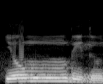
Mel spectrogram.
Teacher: Jadi nun sukun bertemu dengan ba. Yumbitu, juga suara nun sukun langsung diganti dengan suara mim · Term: Iqlab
